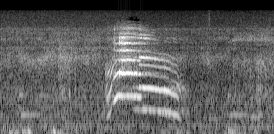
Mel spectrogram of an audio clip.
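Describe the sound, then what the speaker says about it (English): A single drawn-out cartoon cat meow from the Toca World video game, clear and close, rising and then falling, with faint background noise around it. "This is my kitty."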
